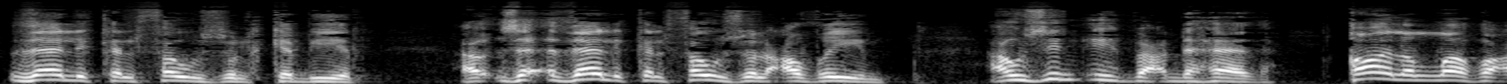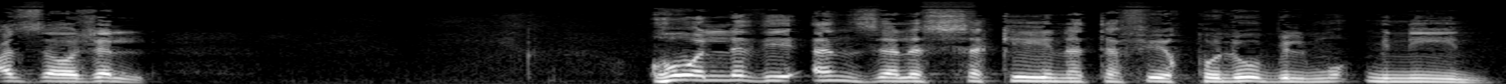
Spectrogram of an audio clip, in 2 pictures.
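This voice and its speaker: A man's voice: fairly high pitch, animated, a little fast, husky. A man preaching in Egyptian Arabic, delivering an emotive religious lecture that moves between recited scripture and colloquial speech. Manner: emotive, swearing oaths, mixing Quranic recitation with colloquial speech.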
